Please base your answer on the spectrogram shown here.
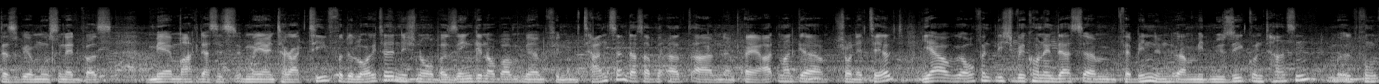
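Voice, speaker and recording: A man from Nigeria is interviewed on the radio as a musician, speaking German that is not his first language. He talks haltingly and keeps searching for words. His voice sits at an ordinary pitch, and clear noise runs behind him. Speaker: musician guest.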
